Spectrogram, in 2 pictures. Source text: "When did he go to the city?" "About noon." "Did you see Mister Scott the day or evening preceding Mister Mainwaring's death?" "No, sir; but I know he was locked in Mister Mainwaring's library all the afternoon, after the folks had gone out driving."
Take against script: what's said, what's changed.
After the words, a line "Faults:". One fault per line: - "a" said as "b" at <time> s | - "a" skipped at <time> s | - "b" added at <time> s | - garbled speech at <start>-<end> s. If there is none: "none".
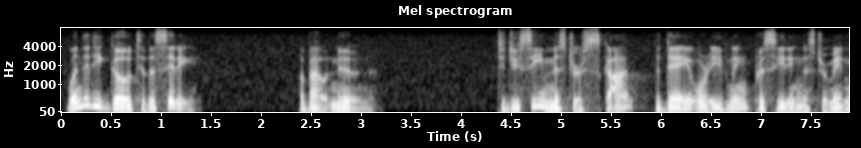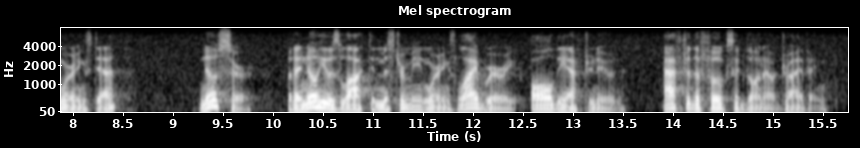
"When did he go to the city?" "About noon." "Did you see Mister Scott the day or evening preceding Mister Mainwaring's death?" "No, sir; but I know he was locked in Mister Mainwaring's library all the afternoon, after the folks had gone out driving."
Faults:
none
